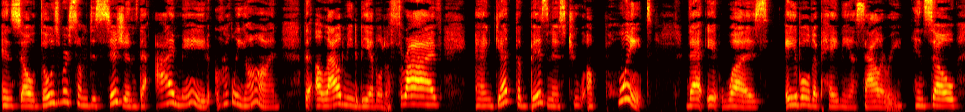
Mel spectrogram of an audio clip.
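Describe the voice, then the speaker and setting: A woman coach talks straight to aspiring entrepreneurs in a relaxed, conversational way, leaning hard on key points. Her voice is warm and mellow, at an ordinary pitch for a woman. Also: a little slow. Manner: conversational, emphatic, laughs lightly. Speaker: business coach. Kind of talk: casual advice talk.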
